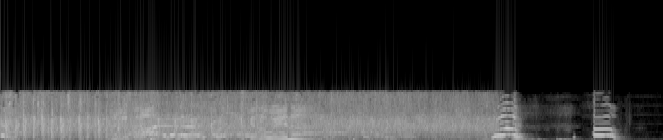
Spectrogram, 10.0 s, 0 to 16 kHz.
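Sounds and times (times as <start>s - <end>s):
large audience clapping at an awards ceremony: 0.0s - 7.8s
speech: 4.0s - 4.8s.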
